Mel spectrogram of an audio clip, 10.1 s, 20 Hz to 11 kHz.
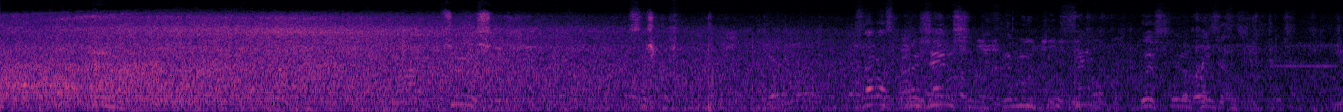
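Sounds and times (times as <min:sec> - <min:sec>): steady rushing noise: 0:00.0 - 0:10.0
people talking: 0:00.6 - 0:01.1, 0:03.2 - 0:04.0, 0:04.7 - 0:10.0.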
